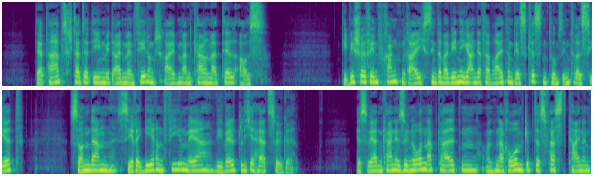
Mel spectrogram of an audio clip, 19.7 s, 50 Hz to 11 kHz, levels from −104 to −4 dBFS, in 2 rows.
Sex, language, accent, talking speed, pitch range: male, German, German, 130 wpm, 150-170 Hz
